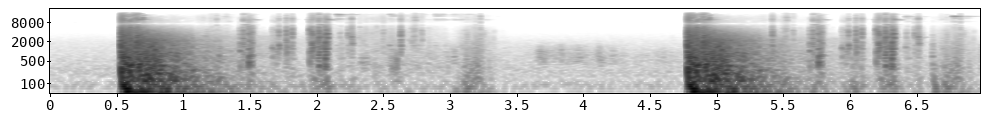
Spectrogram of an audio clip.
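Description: Bursts of rapid automatic gunfire from a weapon in the video game PUBG, two loud volleys separated by a quieter gap with faint scattered sounds, no talk over it.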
